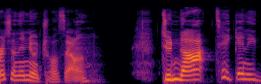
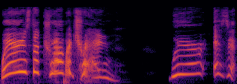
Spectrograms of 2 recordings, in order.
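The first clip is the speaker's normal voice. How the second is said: play-acted shrill shrieking, very high-pitched; 13 semitones higher than usual. Retelling what the niece was screaming: imitating the niece screaming. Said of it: "while she was screaming".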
